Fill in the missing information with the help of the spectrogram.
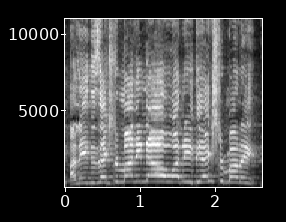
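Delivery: high, rising, whiny mock plea building to a shout; mock pleading. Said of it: "Look at Danger pleading, saying".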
